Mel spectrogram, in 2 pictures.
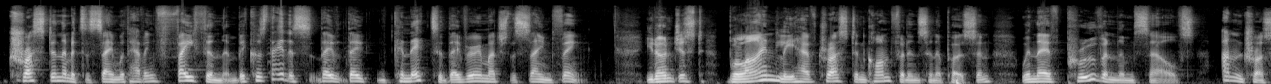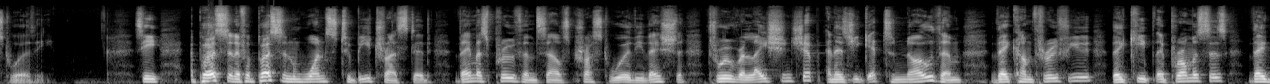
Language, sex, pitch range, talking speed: English, male, 110-145 Hz, 175 wpm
